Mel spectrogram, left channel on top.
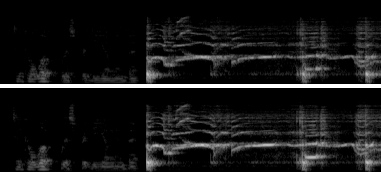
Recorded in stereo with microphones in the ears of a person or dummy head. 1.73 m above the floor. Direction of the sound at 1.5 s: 40° right (ahead or behind).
